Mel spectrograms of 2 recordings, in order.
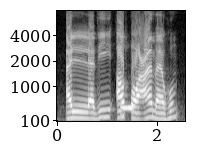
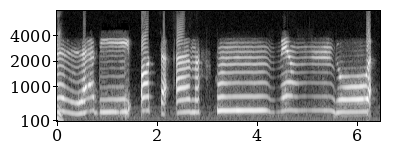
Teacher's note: أطعمهم من یہاں طا پر قلقلہ کریں گے. قلقلہ یعنی کہ اس کی آواز جو ہے ذرا لوٹتے ہوئے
